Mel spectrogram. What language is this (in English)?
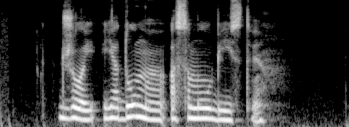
Russian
